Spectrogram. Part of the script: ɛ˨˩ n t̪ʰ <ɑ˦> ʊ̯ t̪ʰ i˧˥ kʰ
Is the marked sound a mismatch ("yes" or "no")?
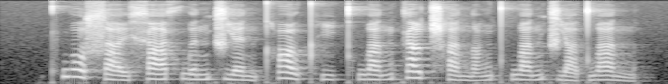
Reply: yes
